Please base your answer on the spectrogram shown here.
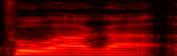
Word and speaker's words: Fuaga: here so uh and then you look at fuaga um did I pronounce his name right yeah yeah okay he's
